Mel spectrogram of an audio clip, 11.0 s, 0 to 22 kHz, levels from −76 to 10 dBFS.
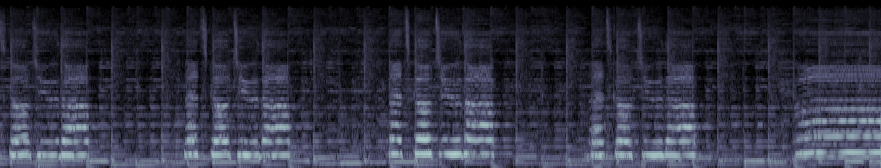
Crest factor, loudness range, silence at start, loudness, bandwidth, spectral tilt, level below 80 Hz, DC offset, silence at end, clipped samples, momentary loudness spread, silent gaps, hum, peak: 18 dB; 3 LU; 0 s; -20 LUFS; 19 kHz; -5 dB/octave; -48 dBFS; under 0.1%; 0 s; under 0.1%; 18 LU; none; none; -4 dBFS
